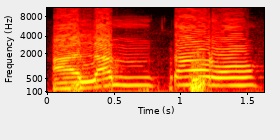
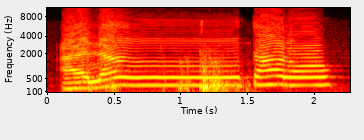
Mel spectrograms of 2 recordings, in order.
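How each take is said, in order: First: The m sound is clearly closed with the lips. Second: The m sound is blurred, not clearly pronounced. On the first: The speaker calls it right. "Yang jelas kita baca kena alam taro" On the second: The speaker calls it wrong. "Ataupun alam taro juga tak boleh"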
